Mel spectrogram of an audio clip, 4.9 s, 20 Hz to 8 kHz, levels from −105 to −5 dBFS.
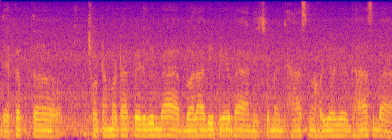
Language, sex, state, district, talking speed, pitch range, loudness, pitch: Bhojpuri, male, Bihar, Saran, 245 wpm, 115-125 Hz, -15 LUFS, 120 Hz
